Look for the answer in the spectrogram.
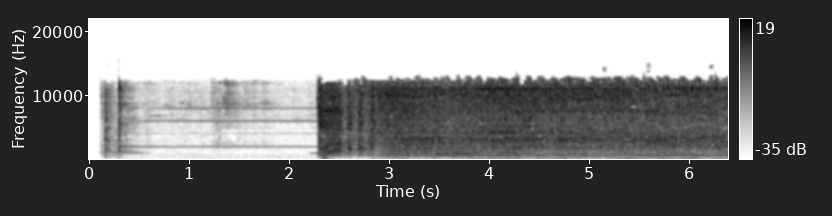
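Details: Seat Leon TSI 140, warm engine at idle: steady hissing, rattly whirr that persists with no throttle; abnormal noise, cause not identified.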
